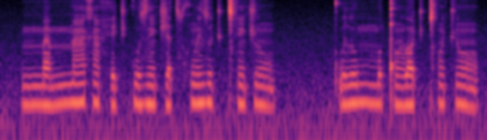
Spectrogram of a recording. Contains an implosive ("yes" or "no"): no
